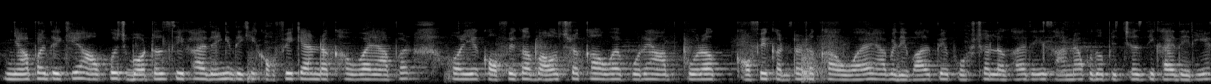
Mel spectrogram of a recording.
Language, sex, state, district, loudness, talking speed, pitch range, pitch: Maithili, female, Bihar, Supaul, -21 LUFS, 230 wpm, 230-250 Hz, 240 Hz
